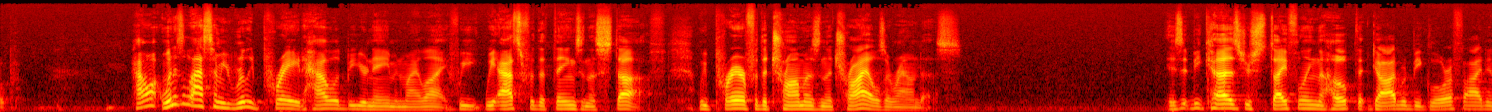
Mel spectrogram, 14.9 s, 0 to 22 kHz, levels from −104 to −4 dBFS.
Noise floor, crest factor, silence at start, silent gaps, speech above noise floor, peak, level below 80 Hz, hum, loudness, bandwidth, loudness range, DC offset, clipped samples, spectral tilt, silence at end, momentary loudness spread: -62 dBFS; 28 dB; 0 s; none; 26 dB; -10 dBFS; -80 dBFS; none; -35 LUFS; 19 kHz; 5 LU; under 0.1%; under 0.1%; -2 dB/octave; 0 s; 14 LU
